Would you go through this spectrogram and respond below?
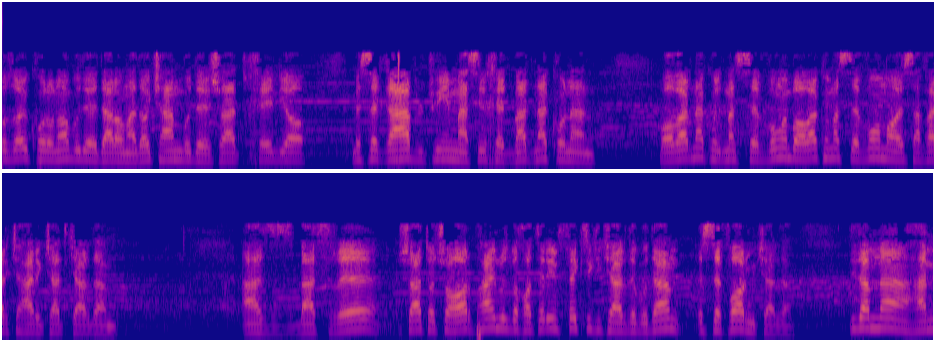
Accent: Shahrud, Semnan, Iran; من اصالتا شاهرودی هستم

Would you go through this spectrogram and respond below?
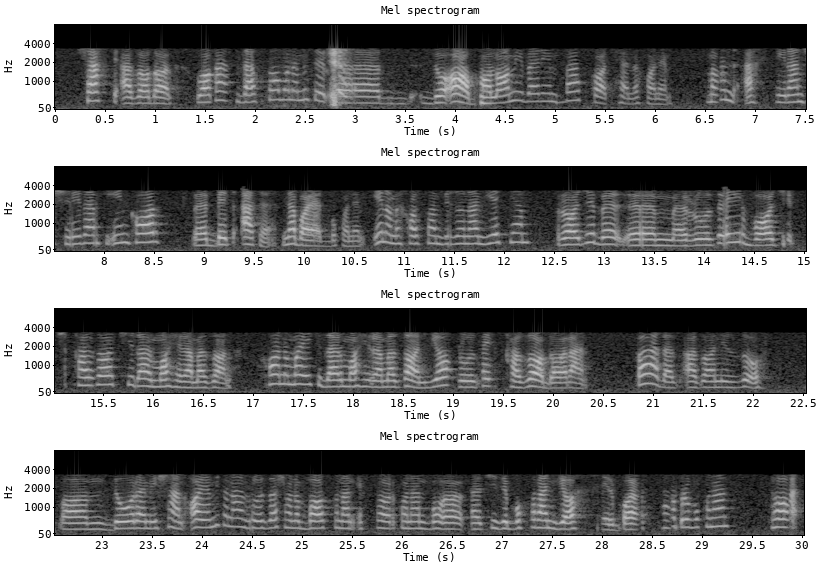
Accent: Afghanistan; من اهل افغانستانم، ما افغانستانی ها عادت داریم

